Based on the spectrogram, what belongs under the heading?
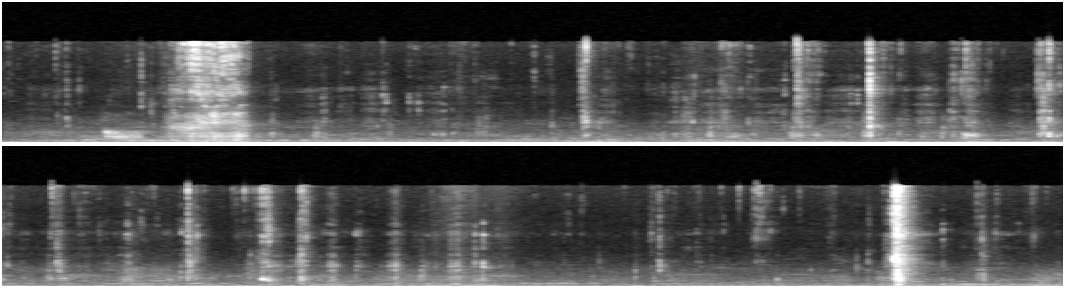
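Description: Close-miked chewing of a hand-eaten mouthful of rice, dal and fried food: a short crunchy burst about a second and a half in, then scattered soft mouth clicks while chewing, and one sharp smack near the end.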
